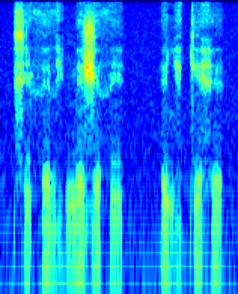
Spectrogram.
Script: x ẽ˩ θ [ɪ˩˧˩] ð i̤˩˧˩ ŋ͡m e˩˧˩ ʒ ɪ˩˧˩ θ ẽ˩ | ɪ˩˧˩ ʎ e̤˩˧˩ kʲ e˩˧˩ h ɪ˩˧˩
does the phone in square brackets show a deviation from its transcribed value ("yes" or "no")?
no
